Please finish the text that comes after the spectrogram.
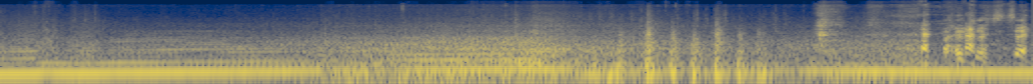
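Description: A VW Polo GTI Clubsport engine and exhaust with a rear back box fitted revs up near the listener, the steady drone giving way to a burst of sharp throttle blips and pops while people talk over it.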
